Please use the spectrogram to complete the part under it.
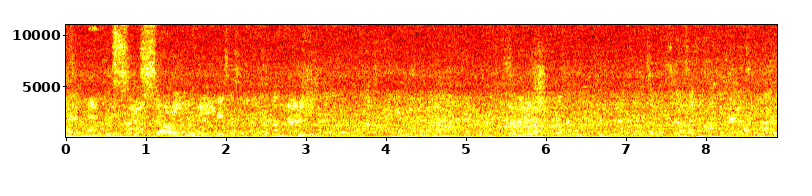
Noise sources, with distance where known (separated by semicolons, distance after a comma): large-sounding engine; person or small group talking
